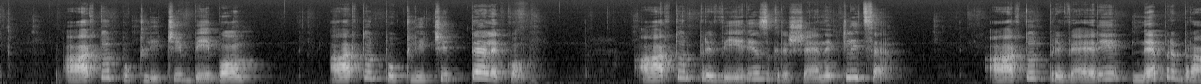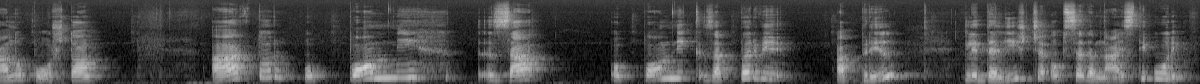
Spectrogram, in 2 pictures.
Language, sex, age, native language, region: Slovenian, female, 60+, Slovenian, Savinja region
